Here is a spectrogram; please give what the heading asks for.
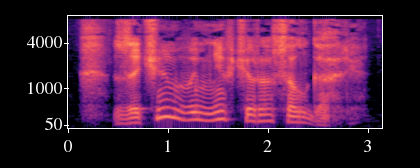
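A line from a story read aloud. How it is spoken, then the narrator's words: Warrior's sweet tone. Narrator (Russian): Милым тоном начал воин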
